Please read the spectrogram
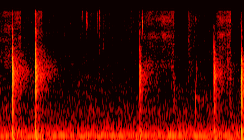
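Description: Chalk tapping and scraping on a chalkboard as symbols are written: four faint, sharp clicks spread over two seconds.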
